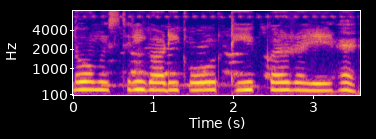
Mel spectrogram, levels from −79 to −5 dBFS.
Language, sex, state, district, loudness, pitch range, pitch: Hindi, female, Uttar Pradesh, Shamli, -14 LUFS, 255-270 Hz, 260 Hz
